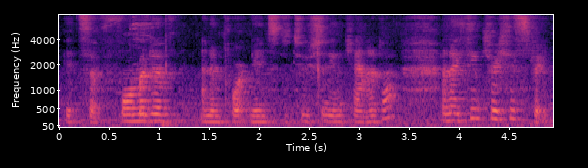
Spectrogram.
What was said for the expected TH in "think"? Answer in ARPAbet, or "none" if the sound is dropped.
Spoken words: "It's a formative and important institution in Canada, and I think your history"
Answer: TH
